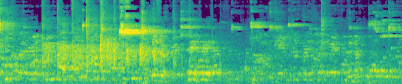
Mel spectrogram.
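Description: Spectators murmur and call out in a large echoing gym.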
